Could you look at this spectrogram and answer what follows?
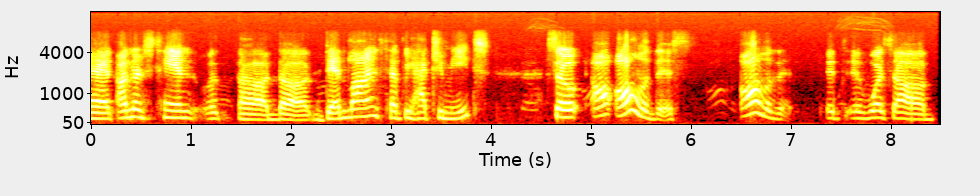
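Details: Woman who had a stroke at age 36 damaging about a third of her brain, including the speech center, initially leaving her unable to speak with right-side paralysis; she had aphasia and apraxia of speech after the stroke.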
